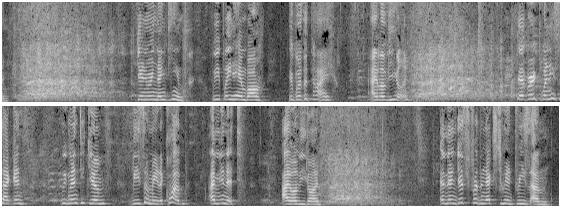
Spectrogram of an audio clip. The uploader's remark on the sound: Recorded live at Fromagerie Elgin in Sudbury.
